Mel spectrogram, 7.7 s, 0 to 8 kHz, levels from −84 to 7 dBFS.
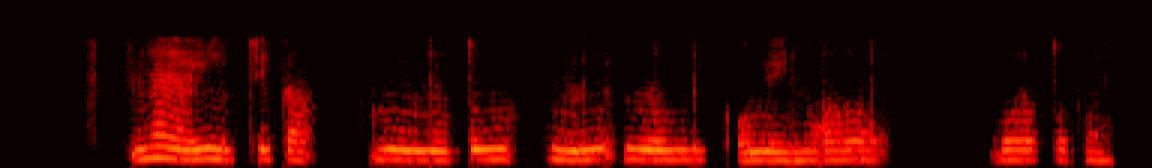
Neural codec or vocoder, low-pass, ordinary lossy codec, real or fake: codec, 16 kHz, 1 kbps, FreqCodec, smaller model; 7.2 kHz; AAC, 16 kbps; fake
